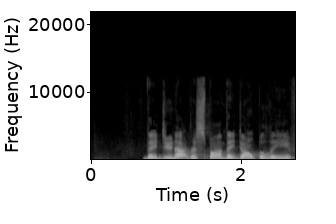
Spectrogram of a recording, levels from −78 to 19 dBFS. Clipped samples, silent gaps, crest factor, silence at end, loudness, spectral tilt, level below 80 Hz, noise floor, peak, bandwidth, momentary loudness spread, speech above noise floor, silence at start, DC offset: under 0.1%; none; 16 dB; 0 s; -20 LUFS; -6.5 dB/octave; -64 dBFS; -62 dBFS; -4 dBFS; 12.5 kHz; 4 LU; 42 dB; 0.7 s; under 0.1%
